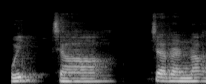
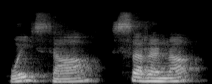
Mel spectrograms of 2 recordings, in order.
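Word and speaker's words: vijjācaraṇa: Then second rows in Myanmar, it is pronounced as sa, sa. But in international Roman pronunciation is called ja. So vicca charana sampanno in the Roman pronunciation, the international Pali pronunciation, vicca charana, the charana sampanno. But in Myanmar pronunciation, vicca sarana Dhammano.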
